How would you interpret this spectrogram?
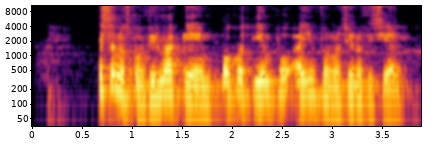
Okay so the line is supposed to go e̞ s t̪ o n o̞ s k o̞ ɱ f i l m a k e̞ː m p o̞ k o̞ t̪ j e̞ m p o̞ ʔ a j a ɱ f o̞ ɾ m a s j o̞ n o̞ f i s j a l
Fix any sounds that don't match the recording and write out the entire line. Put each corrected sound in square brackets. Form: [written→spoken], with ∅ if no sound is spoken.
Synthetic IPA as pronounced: e̞ s t̪ o n o̞ s k o̞ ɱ f i [l→ɾ] m a k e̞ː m p o̞ k o̞ t̪ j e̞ m p o̞ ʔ a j [a→i] ɱ f o̞ ɾ m a s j o̞ n o̞ f i s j a l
